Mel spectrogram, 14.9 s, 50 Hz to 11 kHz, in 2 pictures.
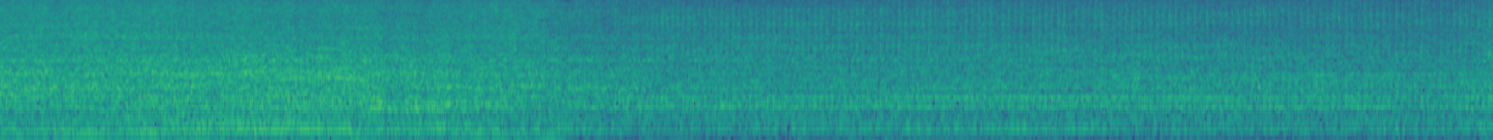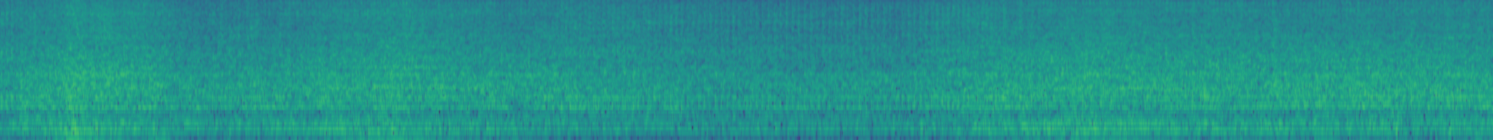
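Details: Suzuki Vitara V6, warm start: steady high-pitched rattle and hiss at idle that doesn't worsen, even quietens, with brief revs; owner suspects worn timing chains and tensioners.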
